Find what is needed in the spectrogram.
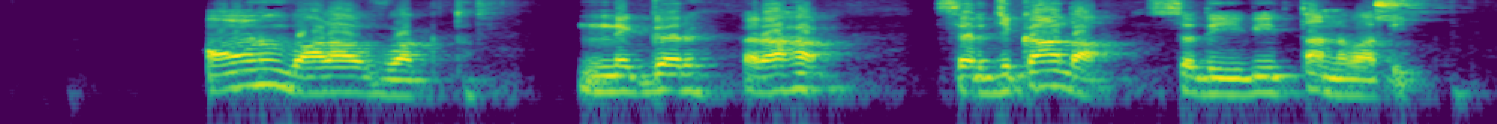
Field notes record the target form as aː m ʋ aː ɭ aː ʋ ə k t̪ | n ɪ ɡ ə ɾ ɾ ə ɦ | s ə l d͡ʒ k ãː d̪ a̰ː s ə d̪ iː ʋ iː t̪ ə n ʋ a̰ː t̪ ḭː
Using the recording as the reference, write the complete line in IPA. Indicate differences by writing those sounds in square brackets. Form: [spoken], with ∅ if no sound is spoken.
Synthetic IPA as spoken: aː [ɳ] ʋ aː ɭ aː ʋ ə k t̪ | n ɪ ɡ ə ɾ ɾ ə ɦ | s ə [ɾ] d͡ʒ k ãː d̪ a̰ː s ə d̪ iː ʋ iː t̪ ə n ʋ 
